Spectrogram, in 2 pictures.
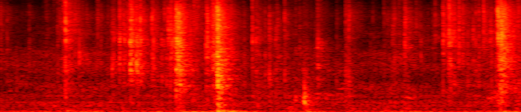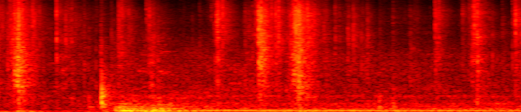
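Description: Foil trading-card pack wrappers crinkling and being torn open by hand, with cards handled and flipped through in quick, sharp rustles. A low steady hum comes in about six seconds in.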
